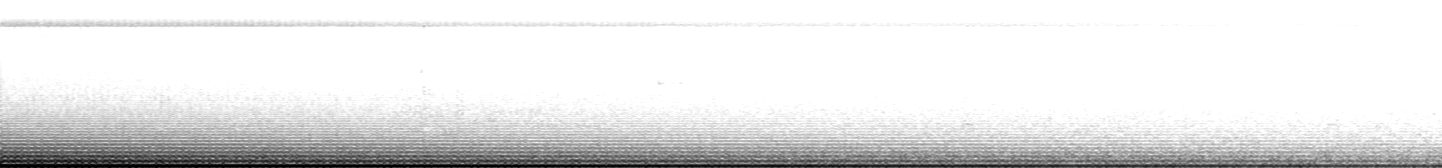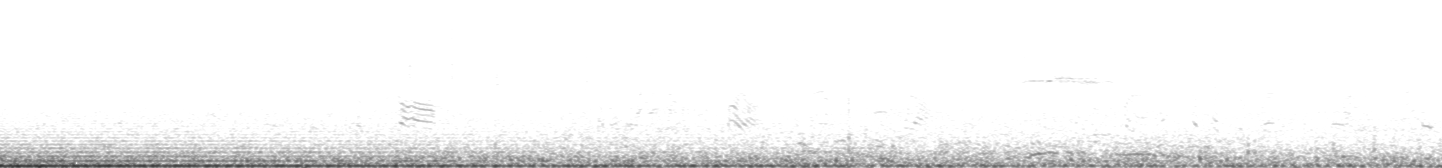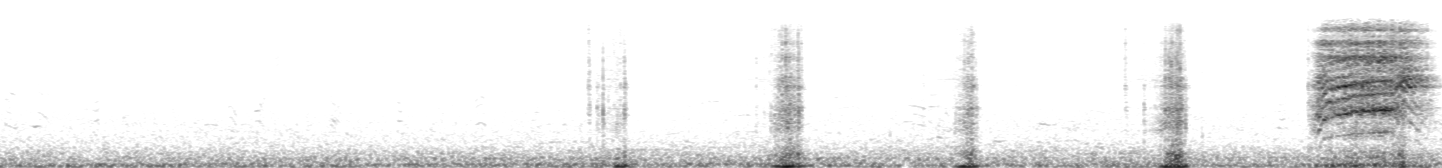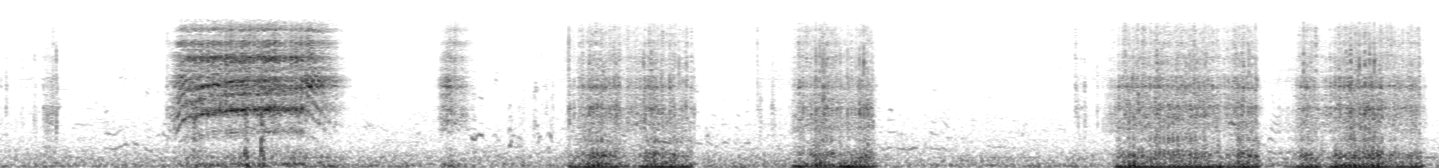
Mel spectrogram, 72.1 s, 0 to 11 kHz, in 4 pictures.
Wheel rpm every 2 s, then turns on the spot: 0, 0, 0, 0, 0, 0, 0, 0, 0, 0, 0, 0, 0, 0, 0, 0, 0, 0, 0, 0, 0, 0, 0, 0, 0, 10, 70, 10, 110, 10, 10, 20, 10, 0, 30, 20.
50-52 60-62 64-66 68-72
